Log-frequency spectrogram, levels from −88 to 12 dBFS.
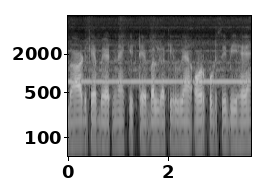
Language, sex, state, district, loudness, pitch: Hindi, male, Rajasthan, Bikaner, -19 LUFS, 95 Hz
